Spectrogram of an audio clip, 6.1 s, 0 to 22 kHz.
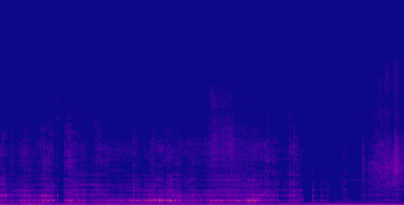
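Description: A long, hollow brown cardboard tube is rubbed and scratched with long nails, giving a continuous papery scraping and rasping with a hollow tone around 520 Hz. A steady low hum sits underneath throughout.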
